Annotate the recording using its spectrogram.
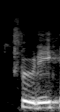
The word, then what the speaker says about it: Foudy: I'm pronouncing that right? – Foudy, yeah. Foudy.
